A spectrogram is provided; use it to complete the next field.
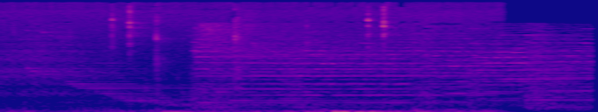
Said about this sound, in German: Die Musik ist ein Ticken laut, oder?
